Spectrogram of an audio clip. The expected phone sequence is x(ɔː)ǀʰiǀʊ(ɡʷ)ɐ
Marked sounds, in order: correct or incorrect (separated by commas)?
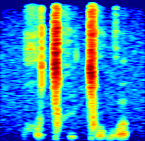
incorrect, correct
